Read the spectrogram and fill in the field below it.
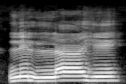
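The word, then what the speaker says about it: لِلّٰهِ: निकालना है लिल्लाहि लिलाही में जो लफ्ज अल्लाह का लाम है इसको बारीक पढ़ना है मोटा नहीं पढ़ना क्यों क्योंकि इस लफ्ज अल्लाह के लाम से पहले जेर है इसलिए इस लफ्ज अल्लाह के लाम को बारीक पढ़ेंगे अल हमदुलिल्ला रब्बिल आलमीन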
